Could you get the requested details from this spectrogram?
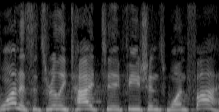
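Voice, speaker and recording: A man projects a raised voice at an extremely high pitch, his tone bright and sharp, with ordinary pitch variation over a quiet background. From grew up in a city, not local. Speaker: pastor. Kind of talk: sermon. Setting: church with audience.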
